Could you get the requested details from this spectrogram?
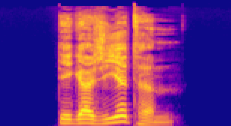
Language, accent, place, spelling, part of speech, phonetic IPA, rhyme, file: German, Germany, Berlin, degagiertem, adjective, [deɡaˈʒiːɐ̯təm], -iːɐ̯təm, De-degagiertem.ogg
- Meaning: strong dative masculine/neuter singular of degagiert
